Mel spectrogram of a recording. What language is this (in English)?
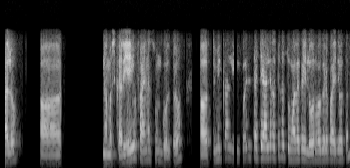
Marathi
